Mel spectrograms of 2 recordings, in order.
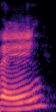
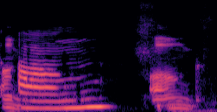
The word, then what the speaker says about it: Aang: That's how the character is read. Like the Chinese character is Ong. Ong. That's an actual correct pronunciation. Yeah, Ong. That tone. That's the correct pronunciation of the fucking character. Not Aang.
